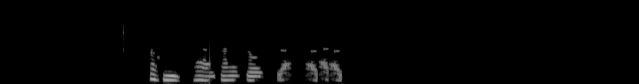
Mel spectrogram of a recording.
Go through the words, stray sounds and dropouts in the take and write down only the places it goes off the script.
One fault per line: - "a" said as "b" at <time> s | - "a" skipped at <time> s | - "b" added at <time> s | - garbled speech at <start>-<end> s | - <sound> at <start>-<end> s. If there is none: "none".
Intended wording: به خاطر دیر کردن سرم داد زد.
- "خاطر" skipped at 1.6 s
- "سرم" skipped at 2.4 s
- garbled speech at 3.0-3.5 s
